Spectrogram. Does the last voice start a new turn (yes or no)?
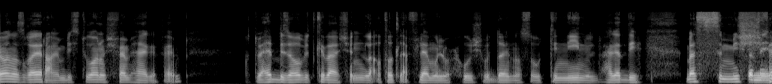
no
